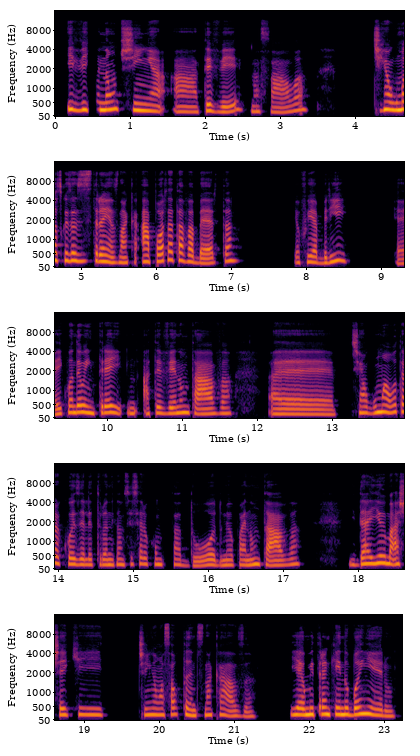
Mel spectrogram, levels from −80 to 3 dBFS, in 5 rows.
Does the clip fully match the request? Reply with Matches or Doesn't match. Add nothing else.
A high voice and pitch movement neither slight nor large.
Matches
